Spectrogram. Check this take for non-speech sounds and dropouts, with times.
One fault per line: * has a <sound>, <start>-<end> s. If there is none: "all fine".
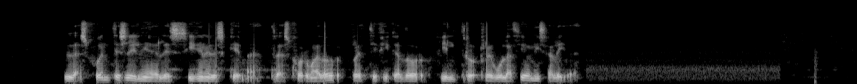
all fine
